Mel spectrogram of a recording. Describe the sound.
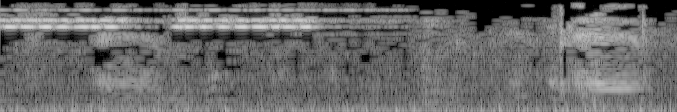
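Bells ring steadily throughout, a sustained high metallic tone that swells at moments, over a low murmur of voices and background rumble.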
